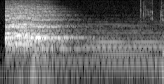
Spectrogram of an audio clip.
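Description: Recorded orchestral music from an opera excerpt: a chord with strings starts suddenly and loudly, eases down after about half a second to a second, and is then held steadily.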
